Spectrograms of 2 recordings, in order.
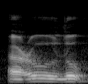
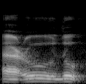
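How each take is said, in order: No difference in how they are said.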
